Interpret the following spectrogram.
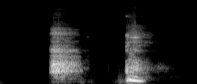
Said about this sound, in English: Finally, I clear my throat.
